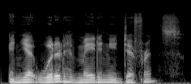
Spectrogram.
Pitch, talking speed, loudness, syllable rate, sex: 105 Hz, 250 wpm, -17 LUFS, 7.1 syllables/s, male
